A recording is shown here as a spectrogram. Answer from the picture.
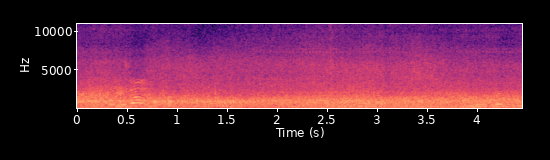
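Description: Road traffic passing on a multi-lane street: a steady rush of car tyre and engine noise.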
